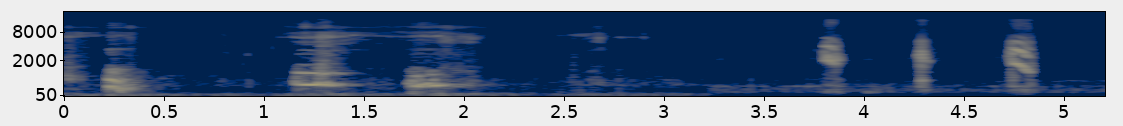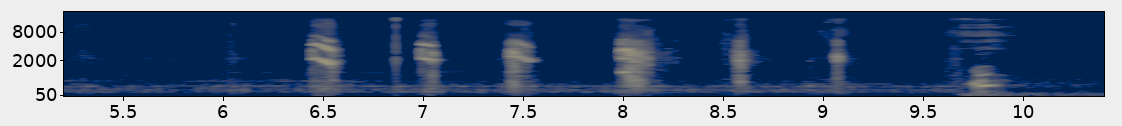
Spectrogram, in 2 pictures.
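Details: Poodle-Japanese Chin mix dog, two years three months old and 14 lbs, howling on 1 March 2021; a few short wavering howl notes early, followed by a scattered series of thin high squeaks and yips, indoors with little background.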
